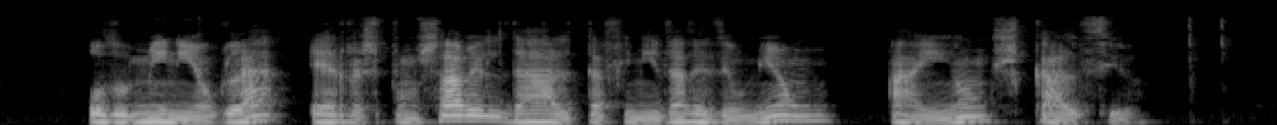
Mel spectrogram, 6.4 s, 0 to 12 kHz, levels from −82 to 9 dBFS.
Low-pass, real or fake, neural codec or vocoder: 7.2 kHz; real; none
